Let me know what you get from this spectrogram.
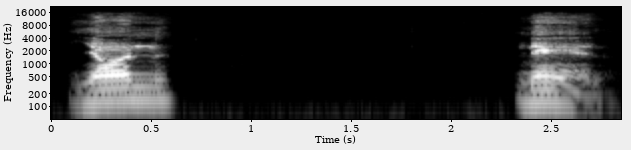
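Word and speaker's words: Yunnan: called young nee or young Yun nan is spelled y-you in in a in so quenching so quenching of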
